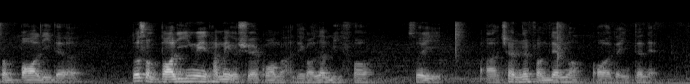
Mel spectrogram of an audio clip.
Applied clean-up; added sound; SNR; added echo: none; none; none; none.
